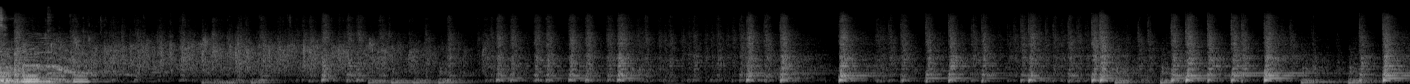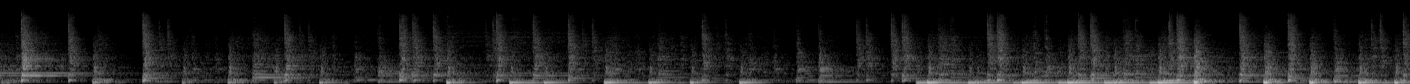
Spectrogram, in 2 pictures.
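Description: Live jazz combo playing an instrumental intro, led by a drum kit with snare and cymbal hits over pitched notes. A loud opening chord dies away in the first two seconds, and the upright bass comes in strongly about 23 seconds in.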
